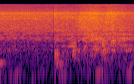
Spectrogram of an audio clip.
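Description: Potatoes, stems and a few beans stir-frying in spices give a steady close hiss of sizzling, briefly louder with a clatter as the pan is stirred.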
